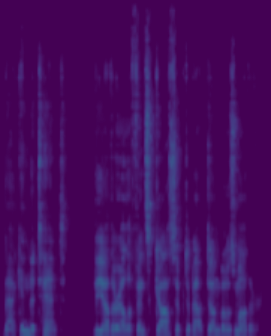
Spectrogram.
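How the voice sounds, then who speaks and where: A man narrating a children's storybook in an expressive, dramatic read-aloud style. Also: mid-range voice, fairly quick, breathy edge.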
